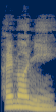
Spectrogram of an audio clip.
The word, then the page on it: 할머니: Korean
